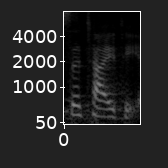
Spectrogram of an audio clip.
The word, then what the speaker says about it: satiety: It is satiety.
